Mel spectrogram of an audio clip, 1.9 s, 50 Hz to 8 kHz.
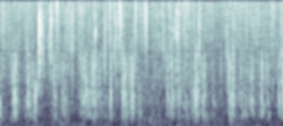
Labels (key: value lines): label: biophony, sea urchins (Echinidae)
recorder: SoundTrap 600 or HydroMoth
